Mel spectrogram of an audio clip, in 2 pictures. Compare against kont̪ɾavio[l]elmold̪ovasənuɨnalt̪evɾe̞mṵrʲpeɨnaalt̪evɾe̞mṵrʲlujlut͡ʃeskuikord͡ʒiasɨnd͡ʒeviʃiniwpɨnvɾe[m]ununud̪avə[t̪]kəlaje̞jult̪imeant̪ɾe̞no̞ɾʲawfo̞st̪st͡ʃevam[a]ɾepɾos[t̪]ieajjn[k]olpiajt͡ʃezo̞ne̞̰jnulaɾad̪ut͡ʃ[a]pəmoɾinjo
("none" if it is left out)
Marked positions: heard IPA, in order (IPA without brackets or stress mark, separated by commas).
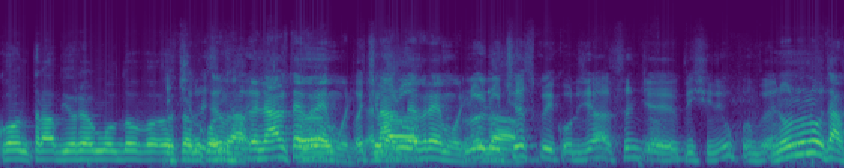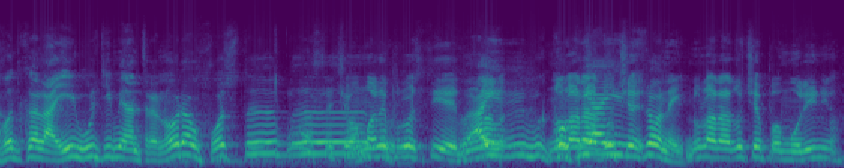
ɾ, n, d̪, a, t̪, k, e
